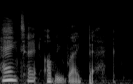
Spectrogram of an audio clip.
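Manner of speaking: quiet, calm tone. Retelling a traffic stop, imitating the trooper's calm voice. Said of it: "Like that voice".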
